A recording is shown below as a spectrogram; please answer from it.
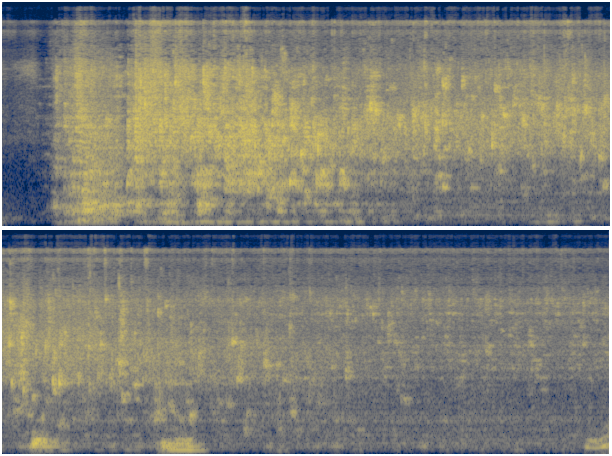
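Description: A wall-hung toilet with a tornado-style flush discharges, starting with a sudden loud rush of swirling water that gradually tapers into trickling refill, with a couple of low thumps and brief murmurs partway through.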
